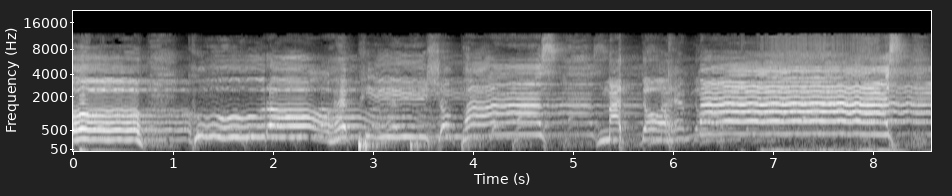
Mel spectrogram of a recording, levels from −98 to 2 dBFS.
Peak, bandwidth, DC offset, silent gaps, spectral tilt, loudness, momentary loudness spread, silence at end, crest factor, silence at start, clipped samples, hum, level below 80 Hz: 0 dBFS; 12 kHz; under 0.1%; none; -2 dB/octave; -13 LUFS; 12 LU; 0 s; 14 dB; 0 s; under 0.1%; none; -50 dBFS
